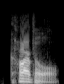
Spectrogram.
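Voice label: "carvel", American English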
